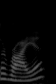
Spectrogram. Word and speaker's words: Araya: mentioned my name he which he mispronounced he said and I just responded very badly it's Araya get it right and he saw that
